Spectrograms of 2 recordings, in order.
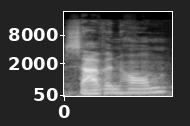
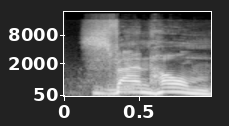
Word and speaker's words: Svanholm: Savanholm, right? Svanholm. Svanholm, thank you.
